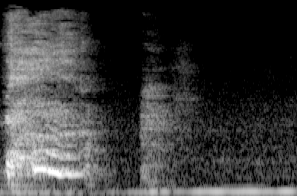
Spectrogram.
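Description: A man coughs to clear his throat, into his hand: one loud cough, then a second, weaker one about a second later.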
